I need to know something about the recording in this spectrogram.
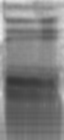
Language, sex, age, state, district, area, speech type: Punjabi, male, 30-45, Punjab, Hoshiarpur, rural, spontaneous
